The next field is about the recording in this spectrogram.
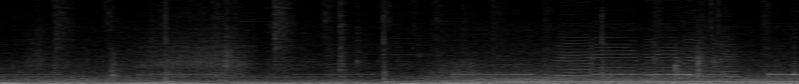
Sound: loader beeping

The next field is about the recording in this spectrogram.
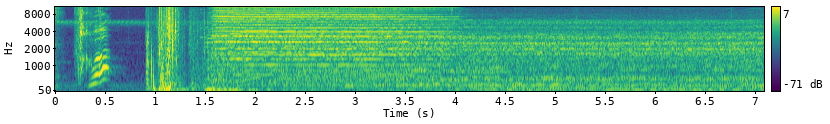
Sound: body thuds; sinister music

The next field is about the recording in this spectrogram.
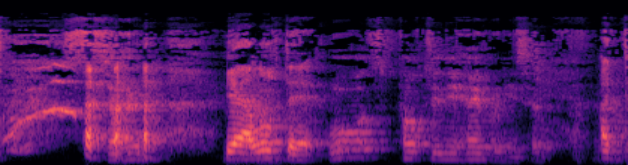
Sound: laughs

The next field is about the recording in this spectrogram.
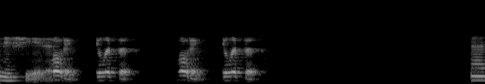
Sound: VoiceOver voice

